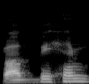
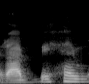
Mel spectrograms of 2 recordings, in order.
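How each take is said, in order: No difference in how they are said.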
